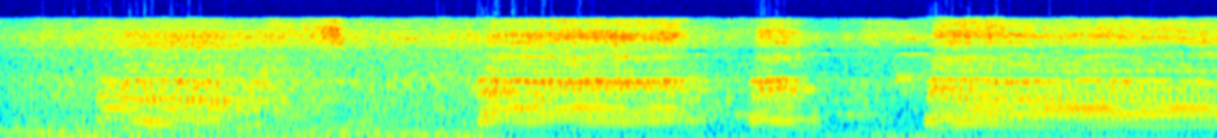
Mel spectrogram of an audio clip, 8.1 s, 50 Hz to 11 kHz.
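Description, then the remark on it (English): A long freight train of over 100 cars, many carrying hazardous, flammable materials, rumbles past near a derailment site, its deep continuous roar steady throughout, while a loud horn sounds in several long blasts with brief gaps between them. “And as we were standing there talking, you know, one of these trains came past.”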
